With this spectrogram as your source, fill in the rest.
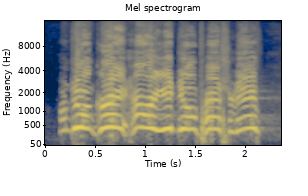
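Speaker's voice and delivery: puppet voice, pitched way up. A pastor shows his ventriloquism with his moose puppet: Manny the Moose puppet voice. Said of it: "I'm a really good ventriloquist. Watch".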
